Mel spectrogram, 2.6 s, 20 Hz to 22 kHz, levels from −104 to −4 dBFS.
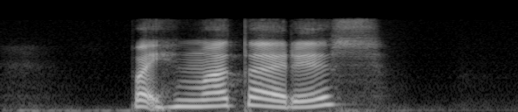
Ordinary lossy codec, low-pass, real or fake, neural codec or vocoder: none; 10.8 kHz; fake; autoencoder, 48 kHz, 32 numbers a frame, DAC-VAE, trained on Japanese speech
